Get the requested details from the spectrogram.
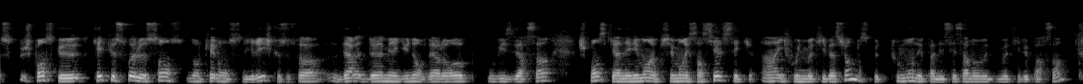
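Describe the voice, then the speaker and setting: Talking at a very fast pace, a man keeps a fairly high pitch. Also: ordinary pitch variation, hardly any pauses. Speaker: international business consultant. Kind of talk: panel interview. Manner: halting, many repetitions and fillers.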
